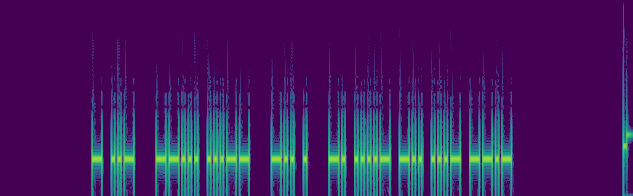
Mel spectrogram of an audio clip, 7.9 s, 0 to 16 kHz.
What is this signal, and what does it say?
Morse code, heard as a keyed tone, about 28 wpm, 700 Hz. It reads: TU 73 DE N4DVQ
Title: Common QSO Phrases Encore 30wpm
